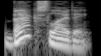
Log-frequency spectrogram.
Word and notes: backsliding: British English

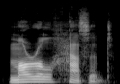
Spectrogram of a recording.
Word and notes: moral hazard: British English

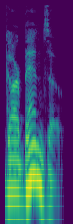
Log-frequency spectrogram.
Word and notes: garbanzo: British English

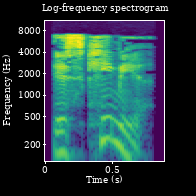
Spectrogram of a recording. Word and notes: ischemia: British English

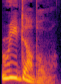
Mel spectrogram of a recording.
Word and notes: redouble: British English

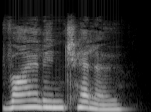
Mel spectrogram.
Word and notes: violoncello: British English

